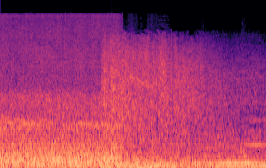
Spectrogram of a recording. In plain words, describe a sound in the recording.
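An explosion booms and crackles.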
